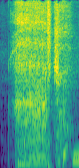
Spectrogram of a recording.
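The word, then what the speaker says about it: חזון: 요거는 좀 이 H 그러니까 히읗 발음도 센 발음이다. 그래서 이거를 하존 이렇게 발음을 합니다. 근데 뭐 보통 요즘 그냥 하존 뭐 이렇게 합니다.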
